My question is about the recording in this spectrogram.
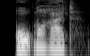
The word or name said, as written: romerret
